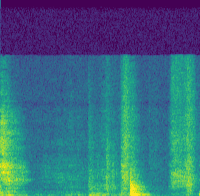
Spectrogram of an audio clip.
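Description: Faint rubbing and scraping as a hand handles an equatorial telescope mount, with one sharp click a little past halfway.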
